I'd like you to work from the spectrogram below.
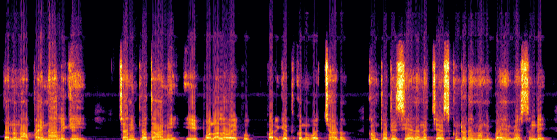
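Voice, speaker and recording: A man's voice: medium pitch, measured pace, mellow, breathy edge, soft background music, voice pushed up. A man voicing a distraught middle-aged village woman, tearful and frantic.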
